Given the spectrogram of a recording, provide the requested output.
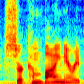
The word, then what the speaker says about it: circumbinary: One is a very large star, and one is a smaller, dimmer star, but it's known as a circumbinary planet.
